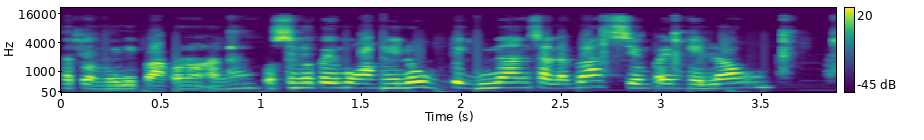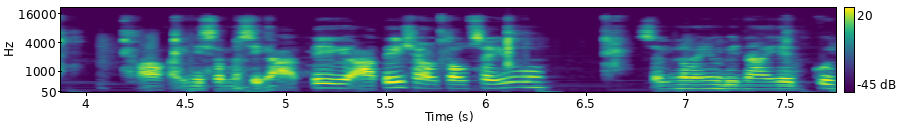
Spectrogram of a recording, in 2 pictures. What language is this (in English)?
Filipino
